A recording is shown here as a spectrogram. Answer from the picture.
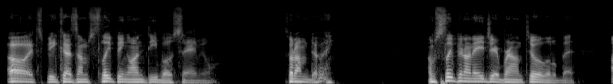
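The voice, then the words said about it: Impression of Danny Rouillet. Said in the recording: “I'm going to do an impression. ... I'm Danny Rouillet.”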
